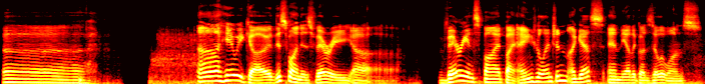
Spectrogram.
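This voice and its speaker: A man hosting a livestream, chatting casually with viewers in a rambling, halting way and often interrupting himself. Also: mid-range voice, lively intonation, slight background noise. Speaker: livestream host.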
